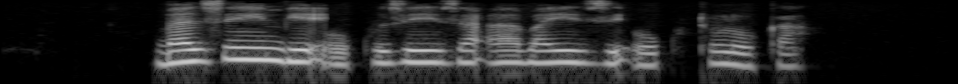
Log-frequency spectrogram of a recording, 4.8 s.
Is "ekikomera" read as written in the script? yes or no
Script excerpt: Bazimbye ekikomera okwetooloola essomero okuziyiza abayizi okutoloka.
no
